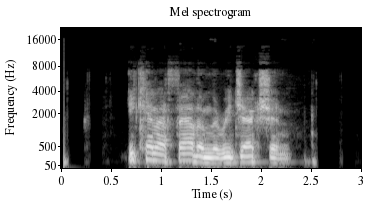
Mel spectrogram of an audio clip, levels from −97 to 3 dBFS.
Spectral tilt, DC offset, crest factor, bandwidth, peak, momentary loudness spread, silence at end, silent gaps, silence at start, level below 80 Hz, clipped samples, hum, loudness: -5 dB/octave; under 0.1%; 14 dB; 7.8 kHz; -2 dBFS; 10 LU; 0.45 s; 0.30-0.41 s; 0 s; -52 dBFS; under 0.1%; none; -13 LUFS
